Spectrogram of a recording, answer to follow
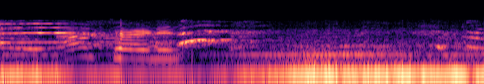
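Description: Several people's voices exclaiming and calling out in the dark, over a steady low hum.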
